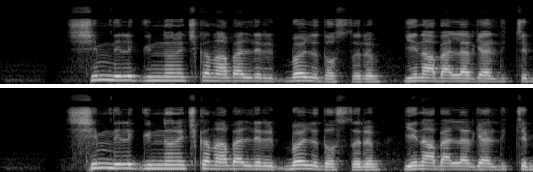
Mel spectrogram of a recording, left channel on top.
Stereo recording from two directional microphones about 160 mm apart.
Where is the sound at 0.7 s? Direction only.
25° right (ahead or behind).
